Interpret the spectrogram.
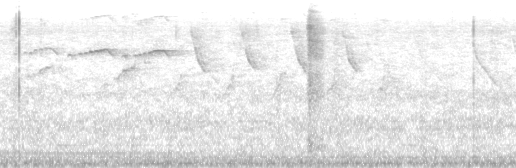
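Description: Birds calling outdoors: a wavering whistled phrase near the start, then a series of short, falling chirps later on. A steady low background rumble runs underneath, and there is one brief sharp click about three seconds in.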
